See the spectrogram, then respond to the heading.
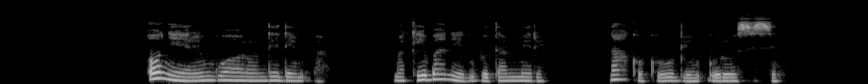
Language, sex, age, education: Igbo, female, 15-29, tertiary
